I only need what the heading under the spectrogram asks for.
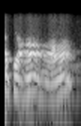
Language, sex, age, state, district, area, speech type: Maithili, male, 60+, Bihar, Madhubani, urban, conversation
